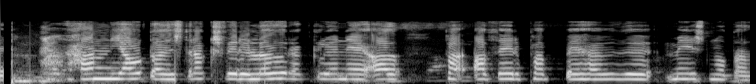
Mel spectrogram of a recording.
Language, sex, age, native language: Icelandic, male, 13, Icelandic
